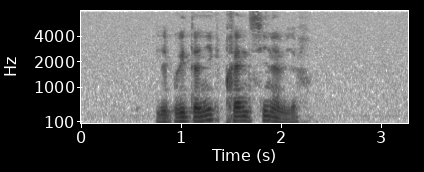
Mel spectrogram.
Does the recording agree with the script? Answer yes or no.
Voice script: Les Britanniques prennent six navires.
yes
